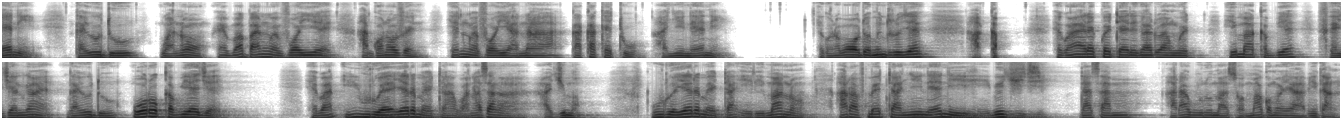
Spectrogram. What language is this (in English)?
Agwagwune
